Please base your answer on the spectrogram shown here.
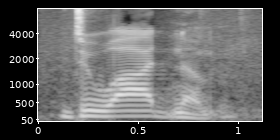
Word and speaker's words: duodenum: spelled out d u o d e n u m like duodenum but pronounced dadnum.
